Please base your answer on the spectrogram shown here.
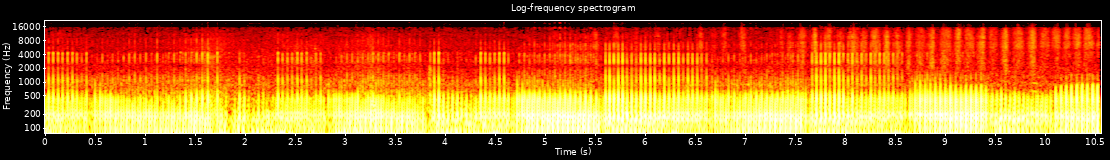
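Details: Cat purr as a deep continuous hum, rhythmic low pulsing broken into long cycles by brief dips as the cat breathes, with some soft rustling on top.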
